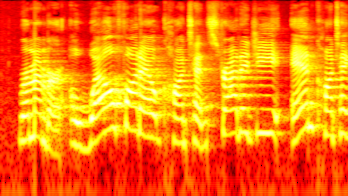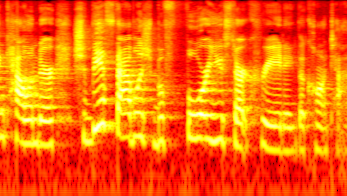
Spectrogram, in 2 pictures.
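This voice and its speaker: A woman uses a raised, projected voice at a high pitch with hardly any pauses. Noticeable background noise is present. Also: lively intonation. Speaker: content creator. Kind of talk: tutorial. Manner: fast.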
